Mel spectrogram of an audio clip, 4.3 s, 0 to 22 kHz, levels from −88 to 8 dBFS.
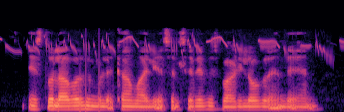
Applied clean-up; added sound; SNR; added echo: none; Bird vocalization, bird call, bird song; 18 dB; none.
